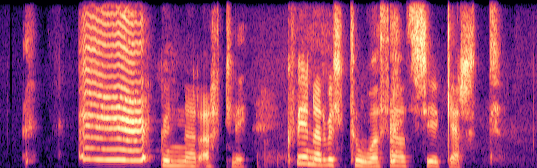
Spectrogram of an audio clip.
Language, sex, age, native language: Icelandic, female, 20-29, Icelandic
